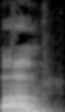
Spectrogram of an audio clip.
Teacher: उच्चारण स्थान। तो आ का उच्चारण स्थान कहाँ से होता है? कंठ से।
